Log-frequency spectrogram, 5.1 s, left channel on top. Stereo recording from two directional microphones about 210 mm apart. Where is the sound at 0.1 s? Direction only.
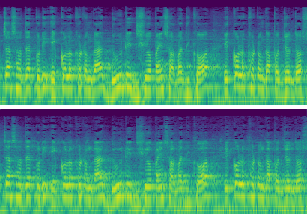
30° left (ahead or behind).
